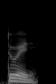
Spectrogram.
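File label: "dui" Mandarin Chinese, fourth tone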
